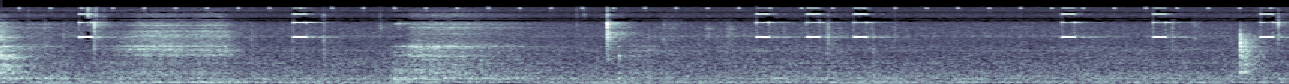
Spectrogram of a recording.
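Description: Short, high electronic key beeps from a small digital bench module as its buttons are pressed to set a voltage, first one at a time and then in quick runs of three, with faint handling rustle between them.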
